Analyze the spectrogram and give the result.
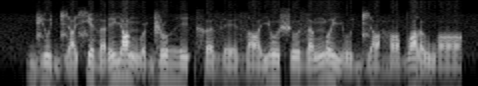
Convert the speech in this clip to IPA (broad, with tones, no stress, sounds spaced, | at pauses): d͡ʑ u˥ d͡ʑ ɑ˨ ɕ e˦ z ɐ˨ ɾ i˥ j ɑ˥ ŋʷ ə˩ ɖ͡ʐ u˥ ɦ i˦ ʔ x ə˨ z e˩ z ɑ˩ j u˥ ʃ u˦ z ɐ˦ ŋʷ i˥ j u˩ d͡ʑ ɑ˩ ɦ ɑ˨ dˤ ɐ˦ ɾ u˨ w ɑ˩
